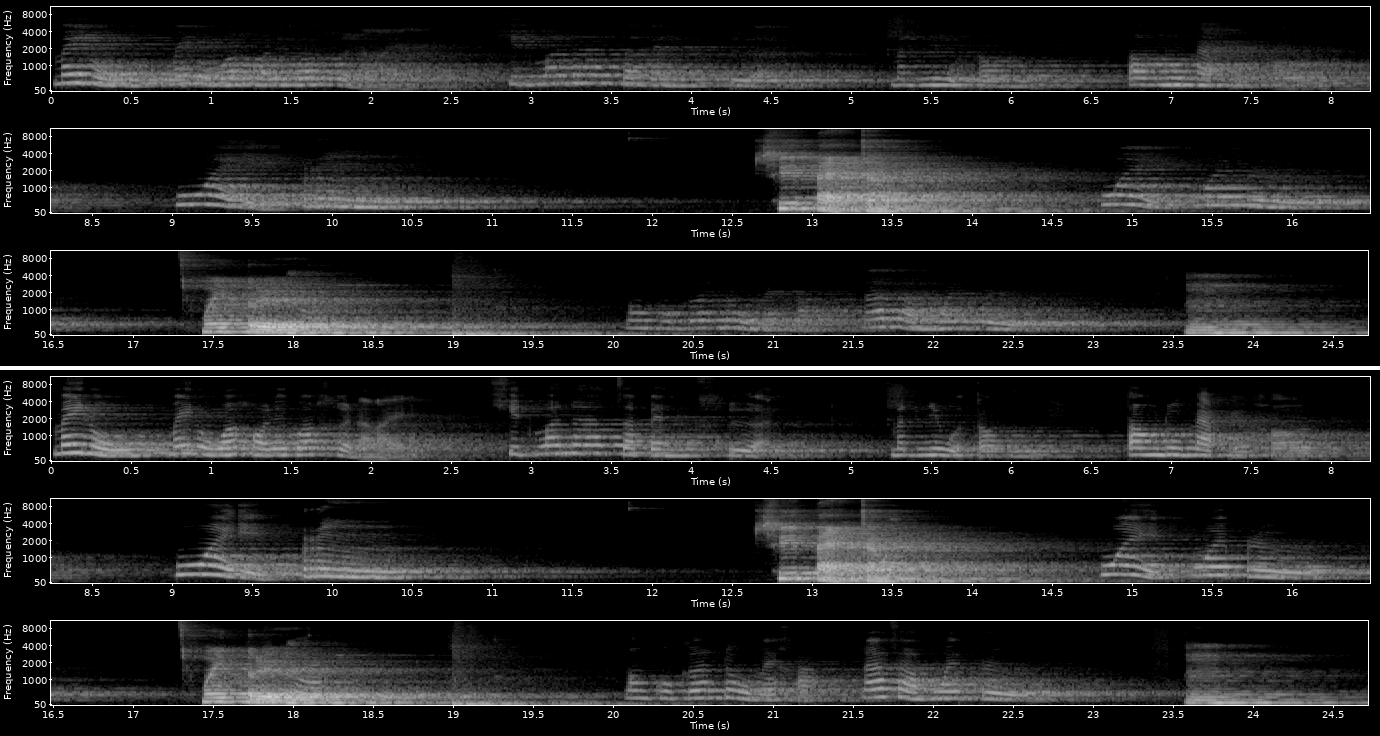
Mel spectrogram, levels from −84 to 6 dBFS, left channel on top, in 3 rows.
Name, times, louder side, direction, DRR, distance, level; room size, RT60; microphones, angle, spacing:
voice 1, 0.0-2.3 2.9-4.7 5.2-6.2 6.7-7.9 9.0-10.5 13.3-13.6 14.8-16.2 17.9-18.2 20.1-22.8, right 3 dB, 85° right, 5 dB, 0.5 m, -33 dB
voice 2, 12.6-13.5 17.4-18.1 23.6-23.8, equal, 15° right, -1 dB, 0.6 m, -21 dB
7.2 x 3.8 x 4.9 m, 2.8 s
head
